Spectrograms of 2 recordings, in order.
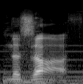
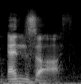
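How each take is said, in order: First: The name begins with a 'na' syllable. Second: The name begins with an 'en' syllable. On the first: This is the pronunciation used on the streams. "They pronounced it Nazoth at um, at their streams" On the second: This is the pronunciation used in the game. "in World of Warcraft, ... they call it um, Enzoth, not Nazoth"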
